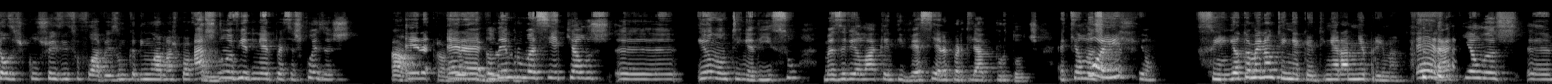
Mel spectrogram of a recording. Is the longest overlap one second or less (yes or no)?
no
